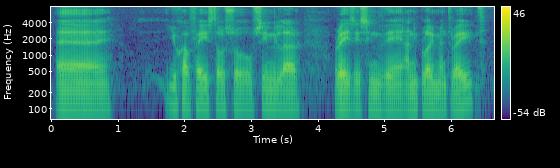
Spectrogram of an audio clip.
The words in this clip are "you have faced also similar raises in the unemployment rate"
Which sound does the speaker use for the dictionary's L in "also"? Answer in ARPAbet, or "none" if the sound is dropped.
L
